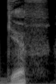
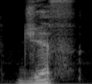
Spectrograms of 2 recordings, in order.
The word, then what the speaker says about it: GIF: But, and I've understood that it's, you can pronounce it either way, GIF or JIF.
